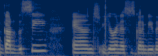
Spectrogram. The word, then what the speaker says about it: Uranus: Uranus is how we pronounce this. Uranus.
